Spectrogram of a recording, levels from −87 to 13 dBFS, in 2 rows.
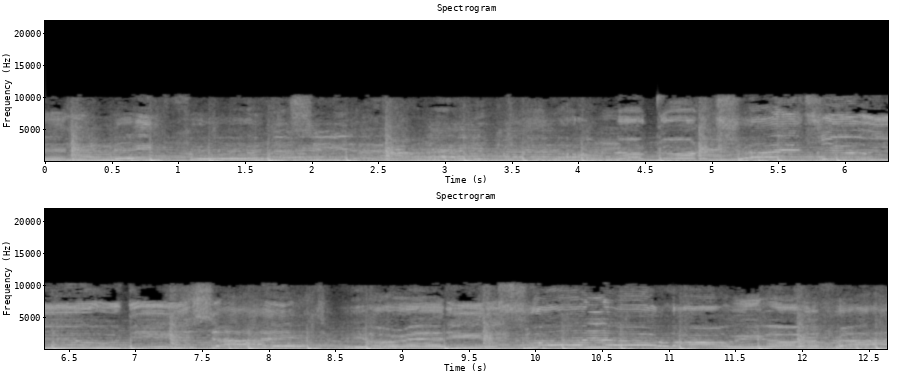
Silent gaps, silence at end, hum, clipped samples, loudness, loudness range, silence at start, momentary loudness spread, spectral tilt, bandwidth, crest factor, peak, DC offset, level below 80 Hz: none; 0 s; none; under 0.1%; -14 LUFS; 1 LU; 0 s; 3 LU; -4 dB/octave; 10.5 kHz; 10 dB; -2 dBFS; under 0.1%; -16 dBFS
